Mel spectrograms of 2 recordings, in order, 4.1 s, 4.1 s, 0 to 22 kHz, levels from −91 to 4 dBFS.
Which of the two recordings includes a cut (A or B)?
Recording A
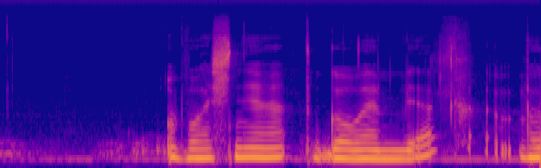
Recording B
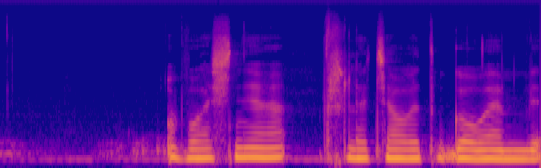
A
